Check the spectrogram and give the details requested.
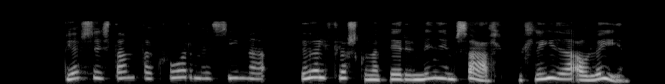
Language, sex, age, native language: Icelandic, female, 30-39, Icelandic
